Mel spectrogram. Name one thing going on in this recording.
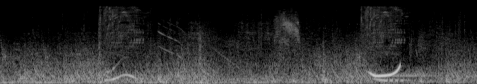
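A small robot chirps and warbles in rising and falling beeps.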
